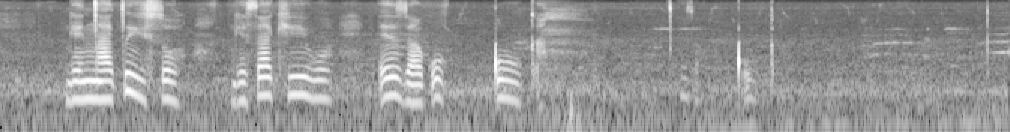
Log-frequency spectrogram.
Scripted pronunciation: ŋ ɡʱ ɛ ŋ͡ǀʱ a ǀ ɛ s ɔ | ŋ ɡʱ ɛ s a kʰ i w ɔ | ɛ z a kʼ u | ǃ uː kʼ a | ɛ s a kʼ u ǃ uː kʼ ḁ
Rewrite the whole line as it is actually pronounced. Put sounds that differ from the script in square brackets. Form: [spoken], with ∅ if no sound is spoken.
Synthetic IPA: ŋ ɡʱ ɛ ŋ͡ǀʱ a ǀ [i] s ɔ | ŋ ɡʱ ɛ s a kʰ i w ɔ | ɛ z a kʼ u | ǃ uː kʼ a | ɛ [z] a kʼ u ǃ uː kʼ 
